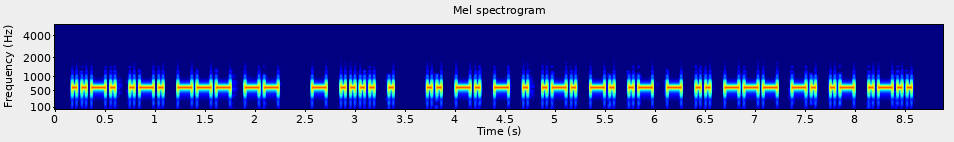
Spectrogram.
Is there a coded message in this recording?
Yes: Morse code from 0.2 to 8.6 s, heard as a keyed tone, about 25 wpm, 600 Hz. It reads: FROM THE INTERNATIONAL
